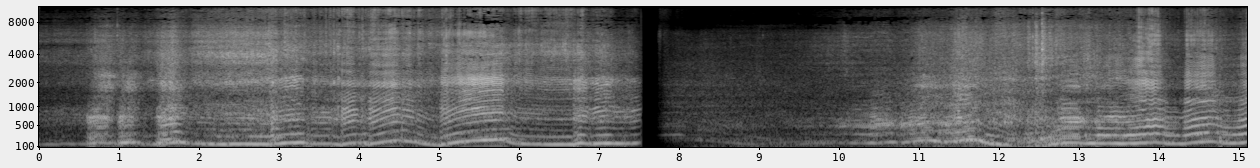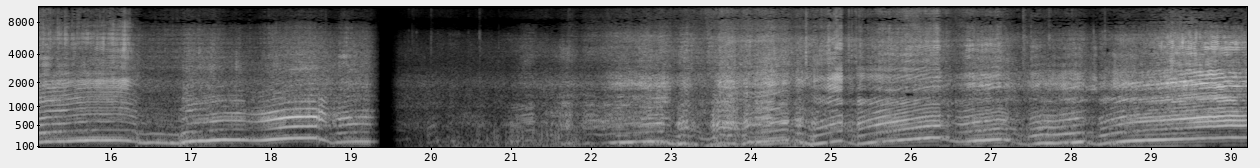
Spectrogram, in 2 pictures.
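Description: Rally cars at full throttle on a gravel special stage, the engine note climbing and dropping again and again with gear changes and lifts as each car passes. The sound cuts off abruptly twice, about a quarter and two-thirds of the way in, between separate passes.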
